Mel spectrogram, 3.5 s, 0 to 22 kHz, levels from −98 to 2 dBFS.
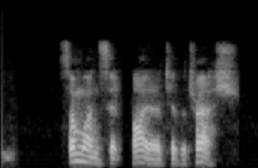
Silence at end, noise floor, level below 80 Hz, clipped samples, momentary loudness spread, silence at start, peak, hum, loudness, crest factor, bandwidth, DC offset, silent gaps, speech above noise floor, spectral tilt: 0.3 s; -85 dBFS; -74 dBFS; under 0.1%; 9 LU; 0.05 s; -6 dBFS; none; -26 LUFS; 20 dB; 8.4 kHz; under 0.1%; none; 60 dB; -4 dB/octave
